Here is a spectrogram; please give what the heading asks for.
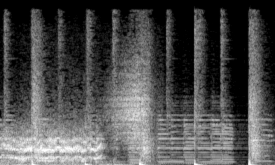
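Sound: car tires skidding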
